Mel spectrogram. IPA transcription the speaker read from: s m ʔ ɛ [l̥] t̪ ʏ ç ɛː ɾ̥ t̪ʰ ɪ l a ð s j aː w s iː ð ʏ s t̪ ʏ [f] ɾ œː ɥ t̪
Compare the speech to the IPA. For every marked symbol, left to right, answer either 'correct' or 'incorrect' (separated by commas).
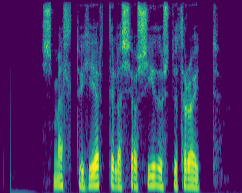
correct, incorrect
